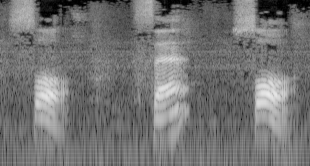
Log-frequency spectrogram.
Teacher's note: Maka cara membedakan antara huruf sin dengan huruf sad, ketika kita membaca huruf sin tidak boleh monyong. Sa. Kan tapi pada huruf sad sedikit dimonyongkan.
